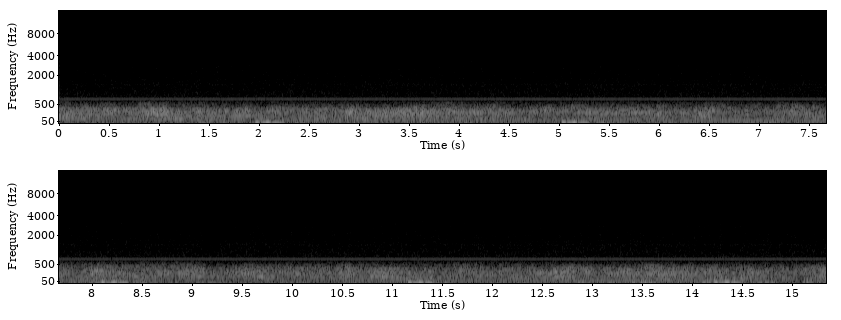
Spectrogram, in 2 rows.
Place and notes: neoscenes: more F/A-18s circling
UT, USA, 4 May 2010, ~18:00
